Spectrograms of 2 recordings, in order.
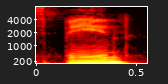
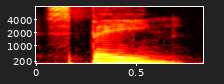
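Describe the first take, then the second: First: Spoken in a Belfast accent. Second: Spoken in a standard British accent. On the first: "If I were in Belfast... I would say" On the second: "let me try and think like the Oxford Dictionary"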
